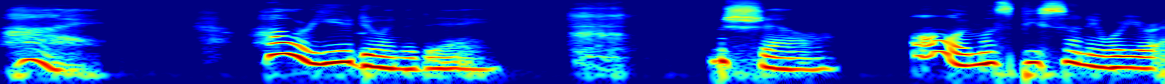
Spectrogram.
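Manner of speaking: low, chatty, casual voice. Speaker imitates a man chatting with a customer service agent, prank-call voice. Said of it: "you sound like a prank call".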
